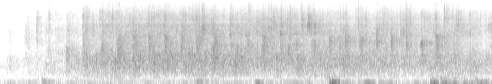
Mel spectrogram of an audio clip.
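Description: Audience applauding, many hands clapping; it starts about a second in and tapers off near the end.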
